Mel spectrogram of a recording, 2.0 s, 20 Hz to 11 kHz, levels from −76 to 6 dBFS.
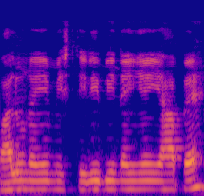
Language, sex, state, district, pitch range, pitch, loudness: Hindi, male, Bihar, Saharsa, 135-140 Hz, 140 Hz, -24 LUFS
